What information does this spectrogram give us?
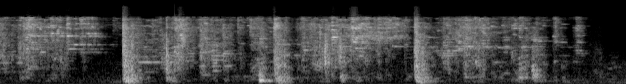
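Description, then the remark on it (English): Glass breaks and shatters repeatedly at an apartment, where a woman gets glass in her eye and is cut, with sharp crashing impacts followed by tinkling shards, loud, continuing in bursts for several seconds. “She getting glass in her eye.”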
